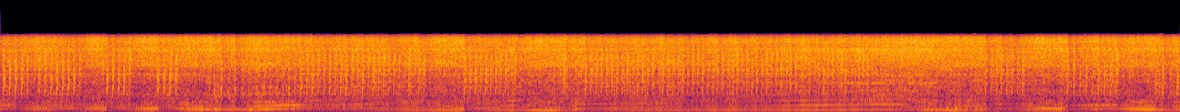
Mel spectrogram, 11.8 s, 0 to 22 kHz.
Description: my 92 integra about to shoot the rod out the block before it gets the new motor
